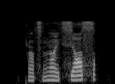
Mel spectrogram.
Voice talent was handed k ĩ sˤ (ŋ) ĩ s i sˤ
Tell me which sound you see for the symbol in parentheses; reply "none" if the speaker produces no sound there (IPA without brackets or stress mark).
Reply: ŋ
